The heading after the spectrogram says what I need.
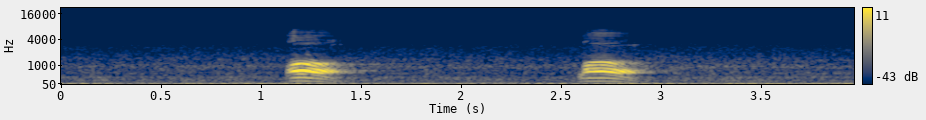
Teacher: হলকের শেষ থেকে ধাক্কা দিয়ে তালুতে এসে লাগবে মাখরাজটা হচ্ছে জিহ্বার গোড়া তালুতে গিয়ে লাগবে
